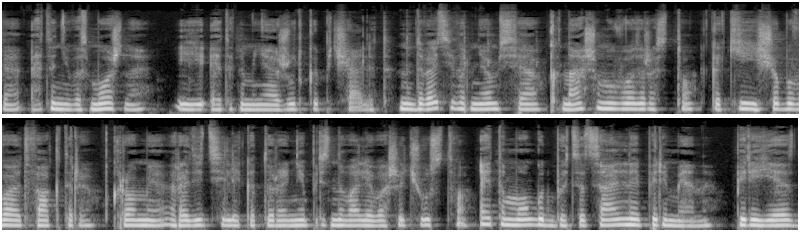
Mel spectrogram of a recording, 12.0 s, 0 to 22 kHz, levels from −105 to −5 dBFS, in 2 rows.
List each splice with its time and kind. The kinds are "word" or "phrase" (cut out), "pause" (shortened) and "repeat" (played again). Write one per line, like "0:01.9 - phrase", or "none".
0:01.7 - word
